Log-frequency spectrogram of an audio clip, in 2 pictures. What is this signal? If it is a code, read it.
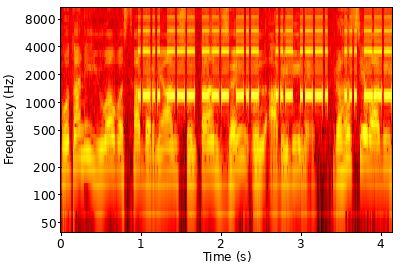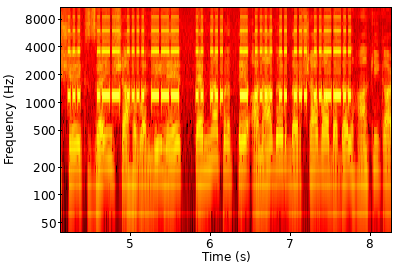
Morse code, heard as electronic beeps, machine-sent, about 39 wpm, 1200 Hz, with speech in Gujarati. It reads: LOOK UP SOS WHO IS THIS?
